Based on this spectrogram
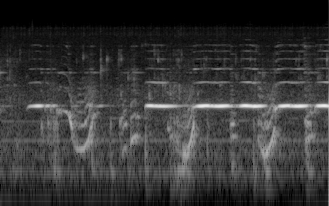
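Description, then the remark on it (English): A wet hand rubs around the rim of a glass that is not a wine glass, producing a sustained, steady ringing tone broken by wobbling, squealing swoops in several fairly loud bursts, faintly whale-like. “It's not a wine glass, so it doesn't quite do it justice, but it does try. Sounds a bit like a singing whale at the moment.”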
